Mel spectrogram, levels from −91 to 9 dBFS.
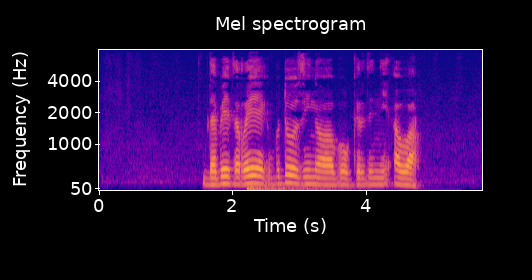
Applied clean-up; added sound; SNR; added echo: none; Boom; 17 dB; none.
